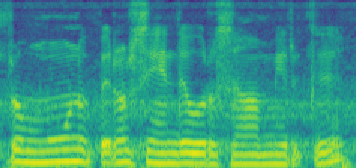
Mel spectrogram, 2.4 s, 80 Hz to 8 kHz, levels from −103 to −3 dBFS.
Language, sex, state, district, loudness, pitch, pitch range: Tamil, female, Tamil Nadu, Chennai, -12 LUFS, 175 Hz, 165-190 Hz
